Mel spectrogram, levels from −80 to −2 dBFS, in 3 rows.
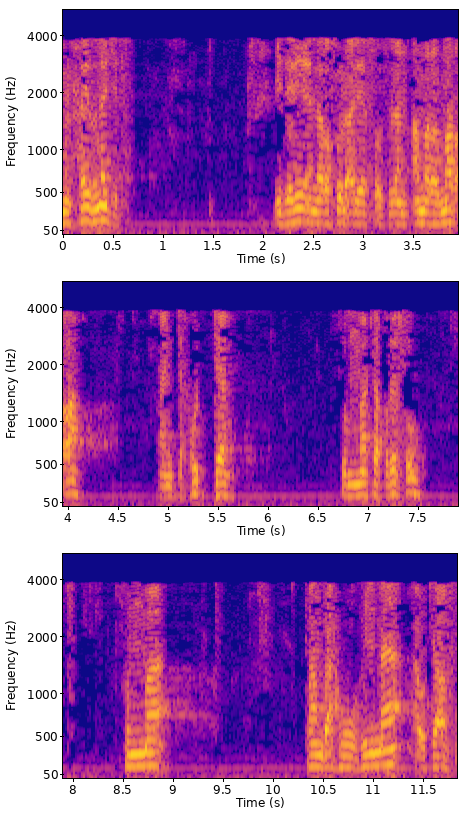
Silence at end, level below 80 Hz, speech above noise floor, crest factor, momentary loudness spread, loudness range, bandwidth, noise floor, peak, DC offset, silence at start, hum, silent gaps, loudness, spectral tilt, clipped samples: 0 s; -44 dBFS; 31 dB; 18 dB; 18 LU; 4 LU; 4.1 kHz; -47 dBFS; -2 dBFS; under 0.1%; 0 s; none; none; -17 LUFS; -9.5 dB/octave; under 0.1%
